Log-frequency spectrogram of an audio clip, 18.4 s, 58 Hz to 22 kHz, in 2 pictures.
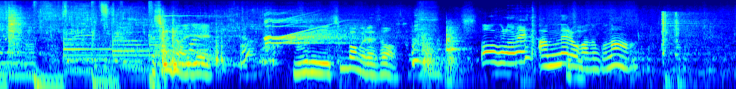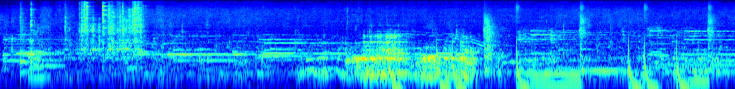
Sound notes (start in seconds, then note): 14.5 the sound of water draining!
